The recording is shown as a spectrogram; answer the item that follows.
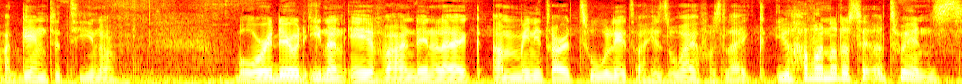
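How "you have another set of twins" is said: best-attempt put-on British accent, pitched up. Retelling what an acquaintance's wife asked, in a put-on british accent. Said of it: "That's my best British accent, by the way".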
